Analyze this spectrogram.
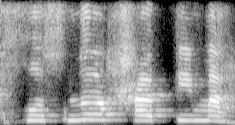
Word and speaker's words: Khusnul Khotimah: kita doa ya semoga Khusnul khod timah pakai Kho ya kebalik jadi baca Khusnul Khotimah nah ini dibacanya yang khusnulnya Khotimah yang pakai jadi nggak boleh ya jadi perhatikan betul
